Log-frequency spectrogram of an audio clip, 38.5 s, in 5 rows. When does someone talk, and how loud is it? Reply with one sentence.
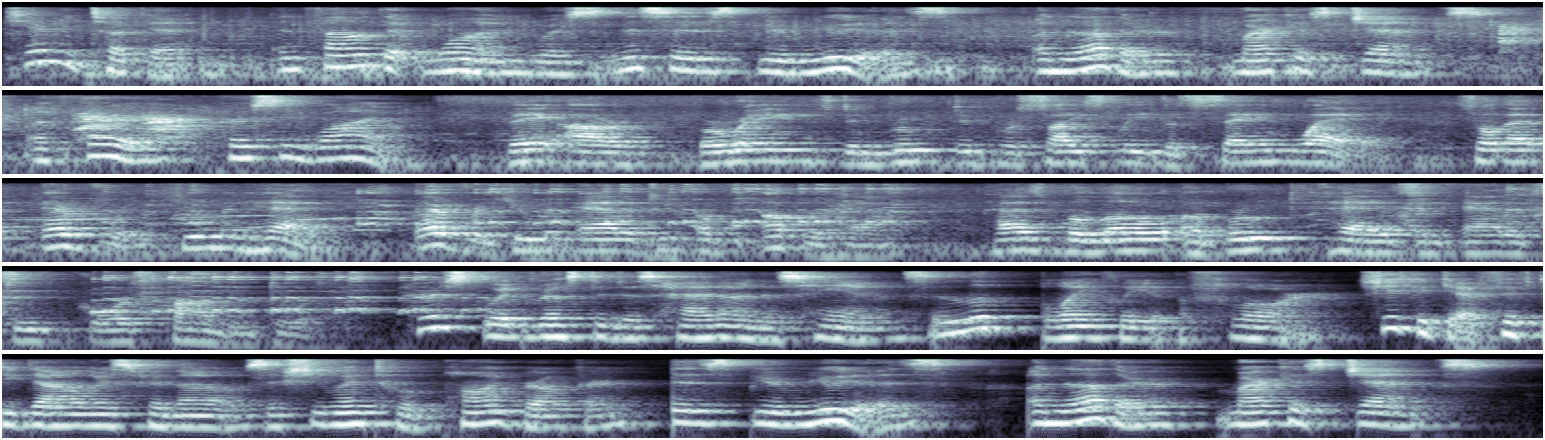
The talking can be heard from 0.0 to 38.2 s, at a steady volume.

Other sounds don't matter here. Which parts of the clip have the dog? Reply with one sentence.
You can hear the dog from 7.5 to 9.3 s.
